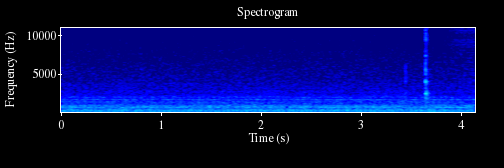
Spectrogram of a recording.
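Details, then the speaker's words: Dumont RA-103D Rumson television, switched on from cold. A soft steady hum from the set, then one crisp click about three and a half seconds in as the power delay relay pulls in: normal delay relay operation. "I'm going to turn the set on you'll hear the control click watch that it'll take a few seconds so sets on"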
